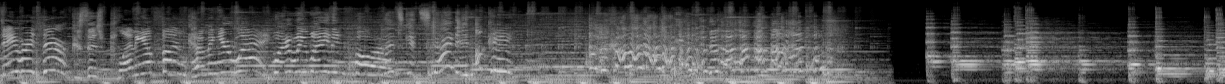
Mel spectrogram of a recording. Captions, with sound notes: - Stay right there 'cause there's plenty coming your way! - What are we waiting for? - Let's get started! - Okay! (giggling) (playful music)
